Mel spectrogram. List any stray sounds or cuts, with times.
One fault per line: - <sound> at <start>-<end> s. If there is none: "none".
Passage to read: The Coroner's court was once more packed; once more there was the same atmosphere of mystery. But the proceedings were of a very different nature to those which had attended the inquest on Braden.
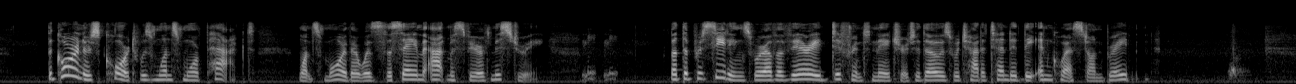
- laugh at 5.8-6.2 s
- whoosh at 12.3-12.5 s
